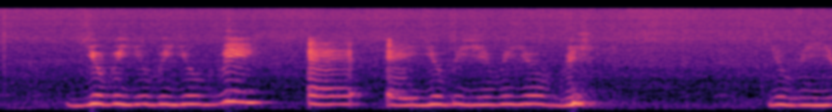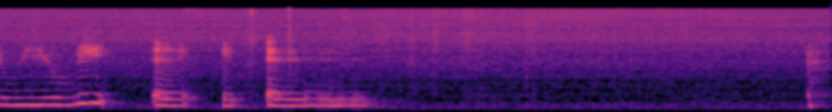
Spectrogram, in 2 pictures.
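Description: Shredded cabbage, carrot and onion sizzling in a frying pan with a steady hiss, while a person sings a wavering tune over it in two phrases, starting about half a second in and again around five seconds.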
